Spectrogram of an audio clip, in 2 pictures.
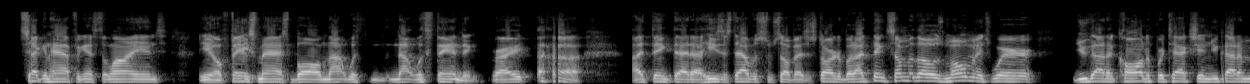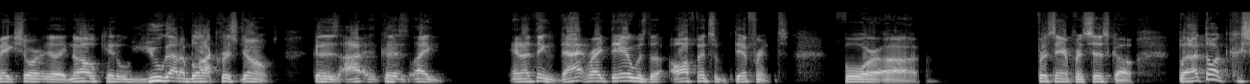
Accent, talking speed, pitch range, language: American, 185 wpm, 125-155 Hz, English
